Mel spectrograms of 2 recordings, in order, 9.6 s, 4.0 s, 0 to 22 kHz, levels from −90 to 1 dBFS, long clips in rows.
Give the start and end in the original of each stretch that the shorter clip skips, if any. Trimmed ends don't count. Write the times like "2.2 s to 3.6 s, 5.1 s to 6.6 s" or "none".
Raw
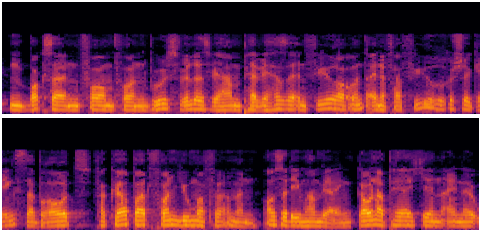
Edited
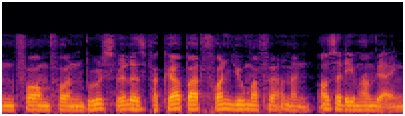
2.1 s to 5.7 s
